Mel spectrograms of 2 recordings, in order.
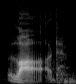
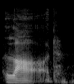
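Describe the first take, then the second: First: The vowel is open, close to 'lard'. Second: The vowel is open, close to 'lard'.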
